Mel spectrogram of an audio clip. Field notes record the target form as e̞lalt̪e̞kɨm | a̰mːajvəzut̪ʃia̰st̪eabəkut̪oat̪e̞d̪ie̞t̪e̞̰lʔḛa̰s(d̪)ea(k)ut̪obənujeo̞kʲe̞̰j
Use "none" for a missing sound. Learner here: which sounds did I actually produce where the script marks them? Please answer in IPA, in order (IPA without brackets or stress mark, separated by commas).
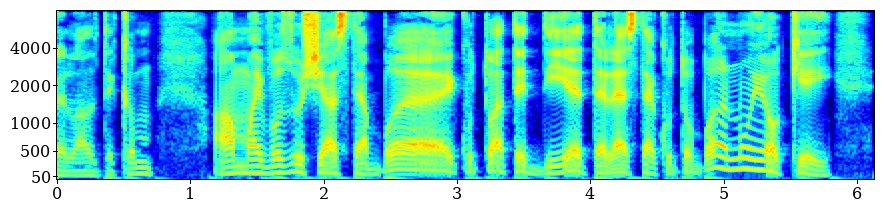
t̪, k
